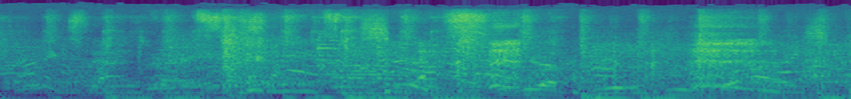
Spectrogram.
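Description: Steady crowd chatter at a dance: many overlapping voices blend into a busy, unbroken murmur with no single speaker standing out, holding a fairly even loudness throughout.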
